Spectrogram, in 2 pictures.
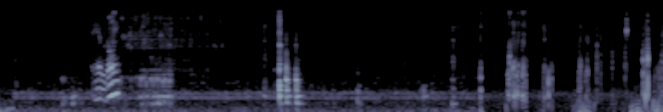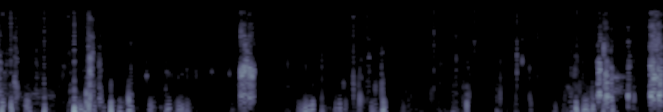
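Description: Water poured into a gravity water filter chamber, a hiss of pouring at first, then a long run of scattered drips, splashes and small crackling taps, close up with no talking.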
